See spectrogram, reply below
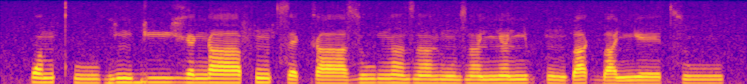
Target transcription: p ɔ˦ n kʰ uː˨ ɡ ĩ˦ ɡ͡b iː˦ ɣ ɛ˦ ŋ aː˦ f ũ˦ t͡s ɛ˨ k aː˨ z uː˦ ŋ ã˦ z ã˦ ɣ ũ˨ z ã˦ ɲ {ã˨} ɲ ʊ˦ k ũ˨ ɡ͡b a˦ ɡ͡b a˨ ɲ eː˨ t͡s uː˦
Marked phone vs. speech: incorrect: ã˦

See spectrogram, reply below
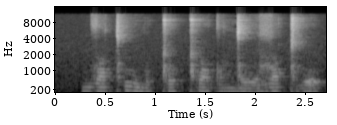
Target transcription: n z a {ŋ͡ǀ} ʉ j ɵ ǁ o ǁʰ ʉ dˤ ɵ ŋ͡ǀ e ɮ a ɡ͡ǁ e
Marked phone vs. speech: incorrect: ǀʰ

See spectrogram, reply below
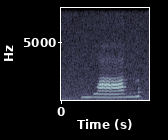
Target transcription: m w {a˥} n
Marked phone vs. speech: incorrect: a˧˥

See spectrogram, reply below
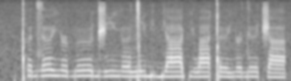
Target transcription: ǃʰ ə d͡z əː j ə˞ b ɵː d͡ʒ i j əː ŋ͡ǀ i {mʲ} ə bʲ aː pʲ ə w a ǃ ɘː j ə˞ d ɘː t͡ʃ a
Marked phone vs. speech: incorrect: bʲ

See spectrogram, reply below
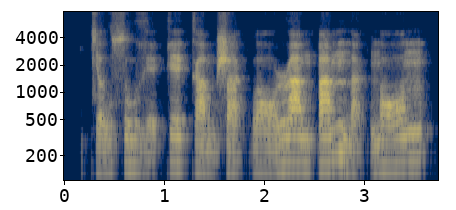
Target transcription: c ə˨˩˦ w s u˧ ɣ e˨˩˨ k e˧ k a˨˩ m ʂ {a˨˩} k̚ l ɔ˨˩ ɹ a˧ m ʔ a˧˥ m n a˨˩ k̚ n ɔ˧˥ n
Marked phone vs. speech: correct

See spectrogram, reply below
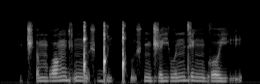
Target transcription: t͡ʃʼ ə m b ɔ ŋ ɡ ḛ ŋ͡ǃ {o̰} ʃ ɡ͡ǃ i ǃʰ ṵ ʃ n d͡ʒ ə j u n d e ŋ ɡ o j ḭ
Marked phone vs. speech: correct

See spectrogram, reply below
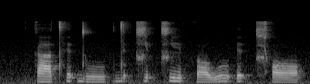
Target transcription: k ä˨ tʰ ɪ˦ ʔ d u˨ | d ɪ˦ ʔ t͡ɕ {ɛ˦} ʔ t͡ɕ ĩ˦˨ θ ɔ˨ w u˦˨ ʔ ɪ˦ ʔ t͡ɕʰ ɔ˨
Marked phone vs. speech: incorrect: ɪ˦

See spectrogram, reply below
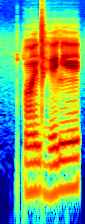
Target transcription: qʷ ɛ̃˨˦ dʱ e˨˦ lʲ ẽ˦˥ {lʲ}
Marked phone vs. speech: incorrect: none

